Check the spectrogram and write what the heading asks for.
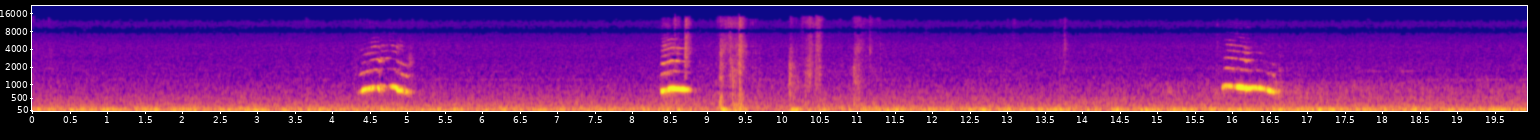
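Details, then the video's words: Norwegian Forest Cat indoors, talking toward the family Buddhist altar: three soft, short meows, each rising then falling, spaced several seconds apart in a quiet room, with a few brief knocks or clicks midway. "猫が仏壇に向かって話始めました ノルウェージャンフォレストキャット"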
